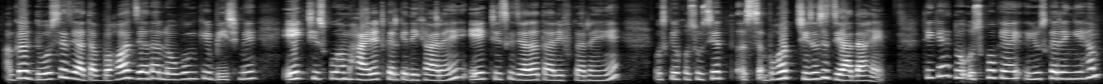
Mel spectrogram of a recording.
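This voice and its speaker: Female grammar teacher, Indian English accent, slightly high but mellow tone, patient explainer who asks and answers her own questions. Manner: explains in Hindi, reads English examples slowly and asks rhetorical questions; repeats key terms, punctuated by "theek hai". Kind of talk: exam-prep grammar lesson.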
